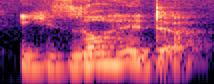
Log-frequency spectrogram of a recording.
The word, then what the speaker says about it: Isolde: And you say it Isolde. Why do I believe that this could be somewhat funny for Americans? Just a guess. Richard, hey! Hey, Jackson! Isolde?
